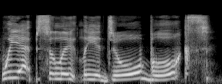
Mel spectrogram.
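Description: A woman's voice: on the high side, moderate pace, no echo, voice pushed up, natural voice. A woman voicing sly, falsely sweet young pig troublemakers in a children's storybook.

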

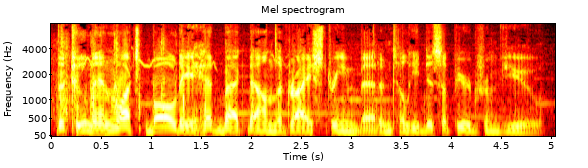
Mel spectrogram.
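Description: Low-voiced man narrating a western, music behind. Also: normal speed, a little mellow, dull audio. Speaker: narrator of a western audio drama. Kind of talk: scripted dramatic narration.

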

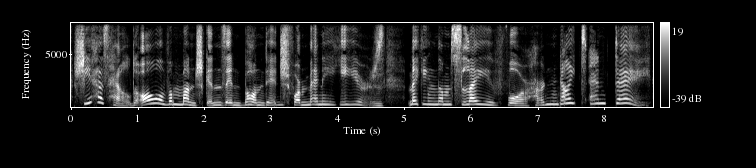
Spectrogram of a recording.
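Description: A woman voicing a sweet, calm little old woman. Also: sits high, no echo, voice pushed up, full character voice. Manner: slow, courteous, calm. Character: tiny, kindly old woman, calm and gentle.

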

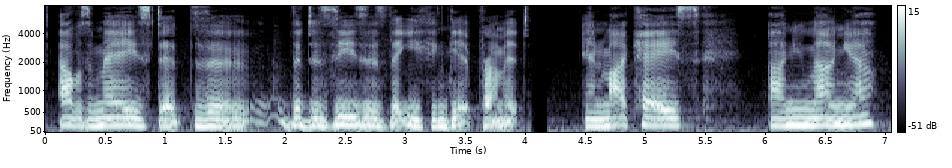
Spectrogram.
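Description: A woman with a raspy voice telling her own story as a patient, in a halting, reflective way with pauses mid-sentence. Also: on the low side, no room sound. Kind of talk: personal testimony.

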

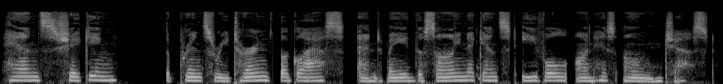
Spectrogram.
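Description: Lady narrating an audiobook, unhurried, kinda low voice, very dry studio sound. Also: level tone, a little mellow, dry recording. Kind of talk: scripted storytelling narration.

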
